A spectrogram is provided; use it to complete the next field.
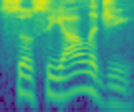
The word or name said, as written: sociology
